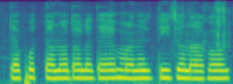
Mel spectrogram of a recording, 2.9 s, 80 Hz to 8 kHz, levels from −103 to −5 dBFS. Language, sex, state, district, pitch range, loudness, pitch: Chakma, female, Tripura, Dhalai, 225-230 Hz, -13 LUFS, 225 Hz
